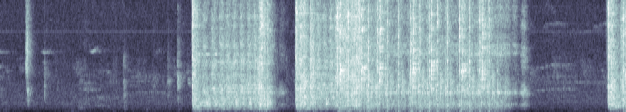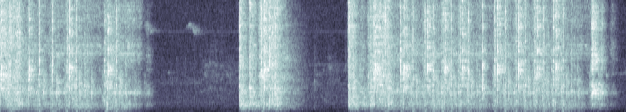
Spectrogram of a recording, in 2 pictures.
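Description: A sandrail dune buggy with a newly installed engine is started by jumping the solenoid, roaring loudly in several separate bursts of running, each cutting back to a quiet low idle or silence between attempts.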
